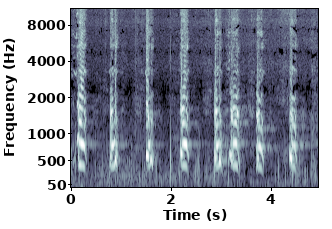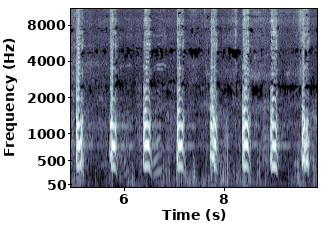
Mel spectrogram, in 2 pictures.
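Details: Redbone Coonhound treeing a fox squirrel, barking steadily with loud harsh barks repeated about every two-thirds of a second.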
